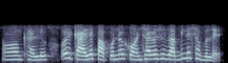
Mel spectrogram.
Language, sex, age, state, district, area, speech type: Assamese, female, 18-30, Assam, Sivasagar, rural, conversation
